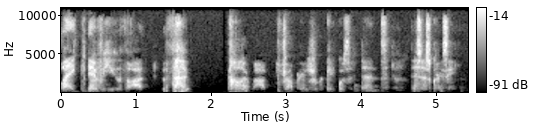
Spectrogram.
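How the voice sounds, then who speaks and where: A woman whispers at a moderate pace. The sound is dry and close, with no echo. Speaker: makeup ASMR creator. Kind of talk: casual talk to camera, makeup collection show-and-tell. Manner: casual, chatty, conversational; lo-fi ASMR style.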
